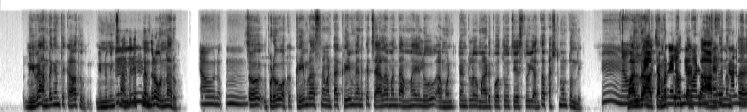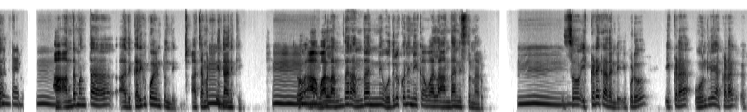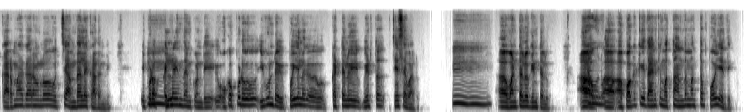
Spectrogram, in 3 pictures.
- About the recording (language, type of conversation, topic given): Telugu, podcast, మీకు ఎప్పటికీ ఇష్టమైన సినిమా పాట గురించి ఒక కథ చెప్పగలరా?
- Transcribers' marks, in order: in English: "సో"; in English: "క్రీమ్"; in English: "క్రీమ్"; lip smack; other background noise; in English: "సో"; drawn out: "హ్మ్"; in English: "సో"; in English: "ఓన్లీ"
